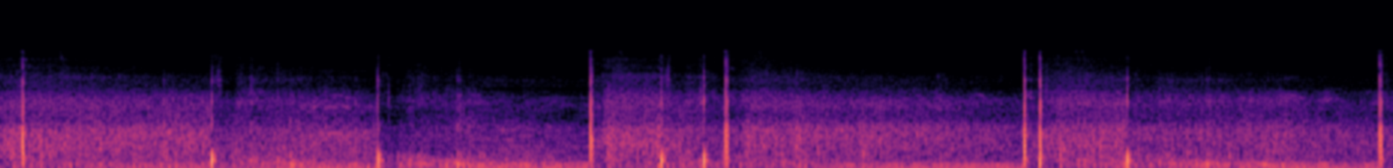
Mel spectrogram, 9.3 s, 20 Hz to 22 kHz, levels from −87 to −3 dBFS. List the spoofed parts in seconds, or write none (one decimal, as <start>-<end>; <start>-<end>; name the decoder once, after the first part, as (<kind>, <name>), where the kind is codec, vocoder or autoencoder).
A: 3.2-4.0 (codec, SNAC)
